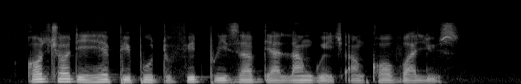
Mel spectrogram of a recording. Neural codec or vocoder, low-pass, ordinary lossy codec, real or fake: none; 7.2 kHz; none; real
